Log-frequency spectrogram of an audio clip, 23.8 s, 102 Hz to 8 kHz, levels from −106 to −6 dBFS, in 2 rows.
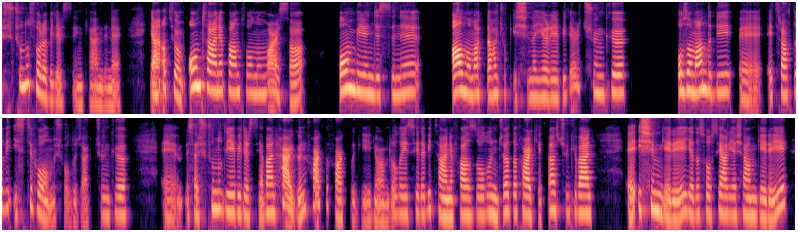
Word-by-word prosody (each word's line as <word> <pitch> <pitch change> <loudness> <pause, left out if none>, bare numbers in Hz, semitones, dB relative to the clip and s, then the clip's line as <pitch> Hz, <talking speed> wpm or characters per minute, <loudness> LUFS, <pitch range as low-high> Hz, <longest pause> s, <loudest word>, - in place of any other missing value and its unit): şunu 310 +2 -1
sorabilirsin 180 - -4
kendine. 145 -1 -8 0.4
Yani, - - +5
atıyorum - - -1
10 305 +2 +8
tane 255 -4 +5
pantolonun 230 -2 -1
varsa 195 -6 -1 0.5
11'incisini 230 -3 +1 0.5
almamak 225 -2 +8
daha 215 +2 -1
çok 220 0 -22
işine 190 +1 -7
yarayabilir. 195 -5 -4
Çünkü 235 0 -3 0.8
o 250 - +4
zaman 250 +1 +5
da 240 -2 -5
bir, 240 0 -4
eee, 185 -1 -6
etrafta 215 +5 -2
bir 245 - -9
istif 225 +7 -11
olmuş 180 -6 -4
olacak. - - -13
Çünkü, 180 0 -5 0.5
eee, 295 - -10
mesela 185 - -7
şunu 230 +5 -4
diyebilirsin: 200 -4 -2
Ya, - - -6
ben 200 0 +3
her 200 - +5
gün 175 +7 -4
farklı 260 +2 -1
farklı 160 -4 -3
giyiniyorum. 150 -2 -9
Dolayısıyla 190 0 -6
bir 220 +1 -8
tane 175 -4 +2
fazla 180 +1 0
olunca 190 +1 -2
da 200 - -2
fark 190 -3 +3
etmez. 220 +7 -2
Çünkü 205 -2 -13
ben, 195 0 +7 0.5
eee, - - +2
işim 225 -1 +1
gereği 165 +3 0
ya 185 -1 -2
da 185 - -4
sosyal 190 0 -1
yaşam 185 -1 -2
gereği, 170 - 0
200 Hz, 140 wpm, -24 LUFS, 180-230 Hz, 0.8 s, 10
